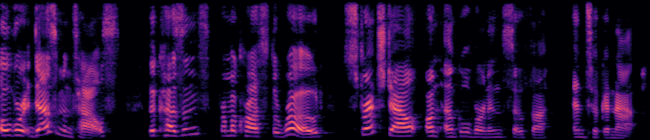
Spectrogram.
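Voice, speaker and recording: A woman's slightly high voice moves at a normal pace as she reads a children's picture book aloud with expressive, storyteller-style delivery.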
